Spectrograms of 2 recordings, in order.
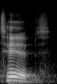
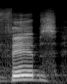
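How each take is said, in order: First: The name begins with a 't' sound. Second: The name begins with a 'th' sound. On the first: The speaker calls it right. "Call him Tibbs" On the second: The speaker calls it wrong. "I'm not gonna do the th. It makes me sound like it just sounds stupid"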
